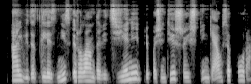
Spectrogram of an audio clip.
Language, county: Lithuanian, Marijampolė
